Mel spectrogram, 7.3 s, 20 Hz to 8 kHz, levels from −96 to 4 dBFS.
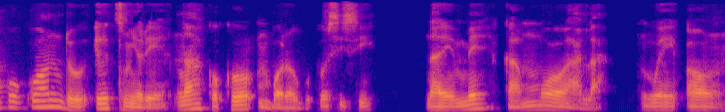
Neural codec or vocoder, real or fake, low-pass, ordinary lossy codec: codec, 16 kHz, 4 kbps, X-Codec, HuBERT features, trained on LibriSpeech; fake; 7.2 kHz; AAC, 32 kbps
